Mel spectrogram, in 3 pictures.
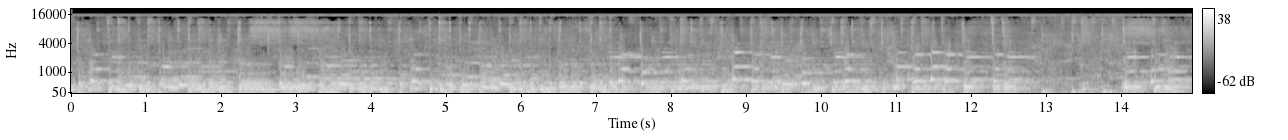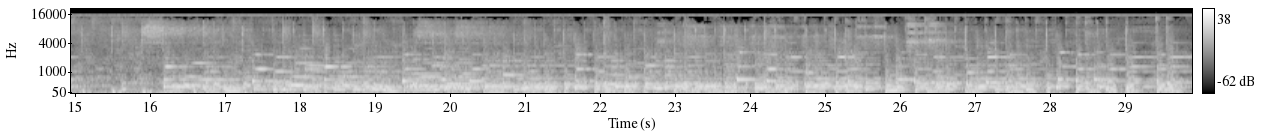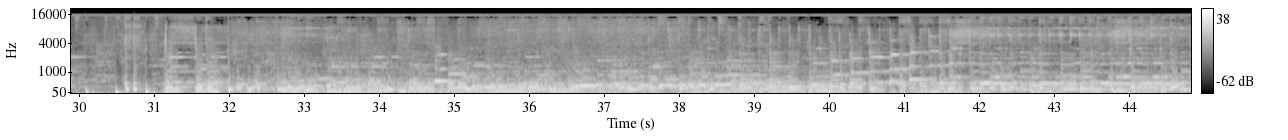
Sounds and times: Steelpan: 0:00.0 - 0:44.8
Speech: 0:00.4 - 0:34.2.

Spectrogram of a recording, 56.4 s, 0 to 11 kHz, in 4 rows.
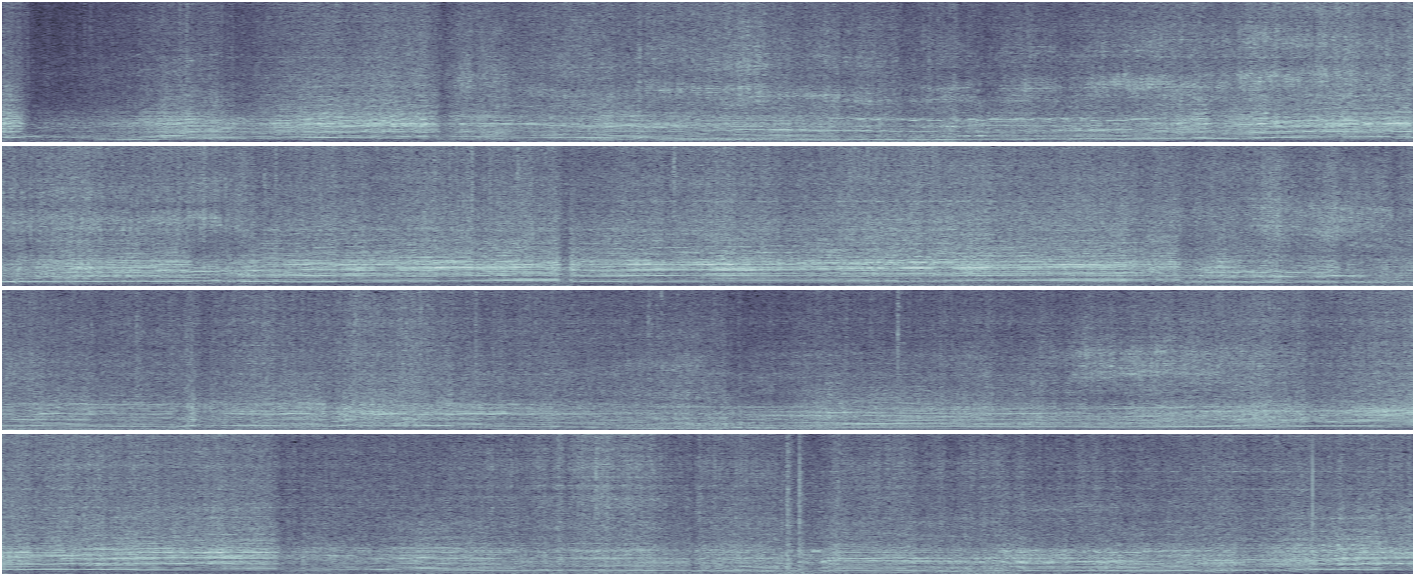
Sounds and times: Car: 0:00.0 - 0:56.4.

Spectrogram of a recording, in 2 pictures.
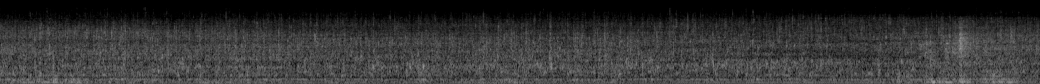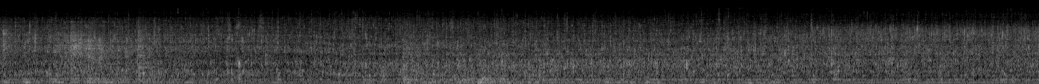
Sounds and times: Trickle, dribble: 0:00.0 - 0:20.7
Water: 0:00.0 - 0:20.7.

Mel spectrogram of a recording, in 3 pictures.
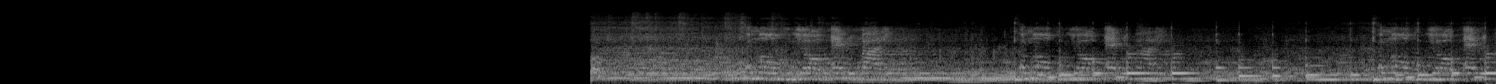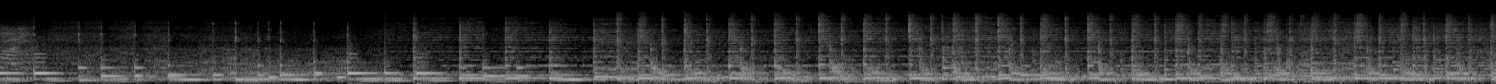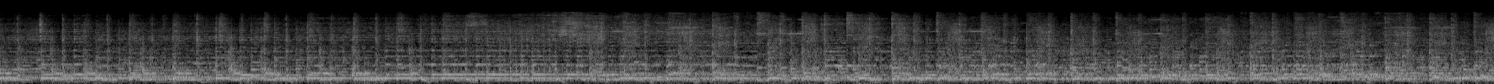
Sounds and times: Music: 0:05.9 - 0:44.8.

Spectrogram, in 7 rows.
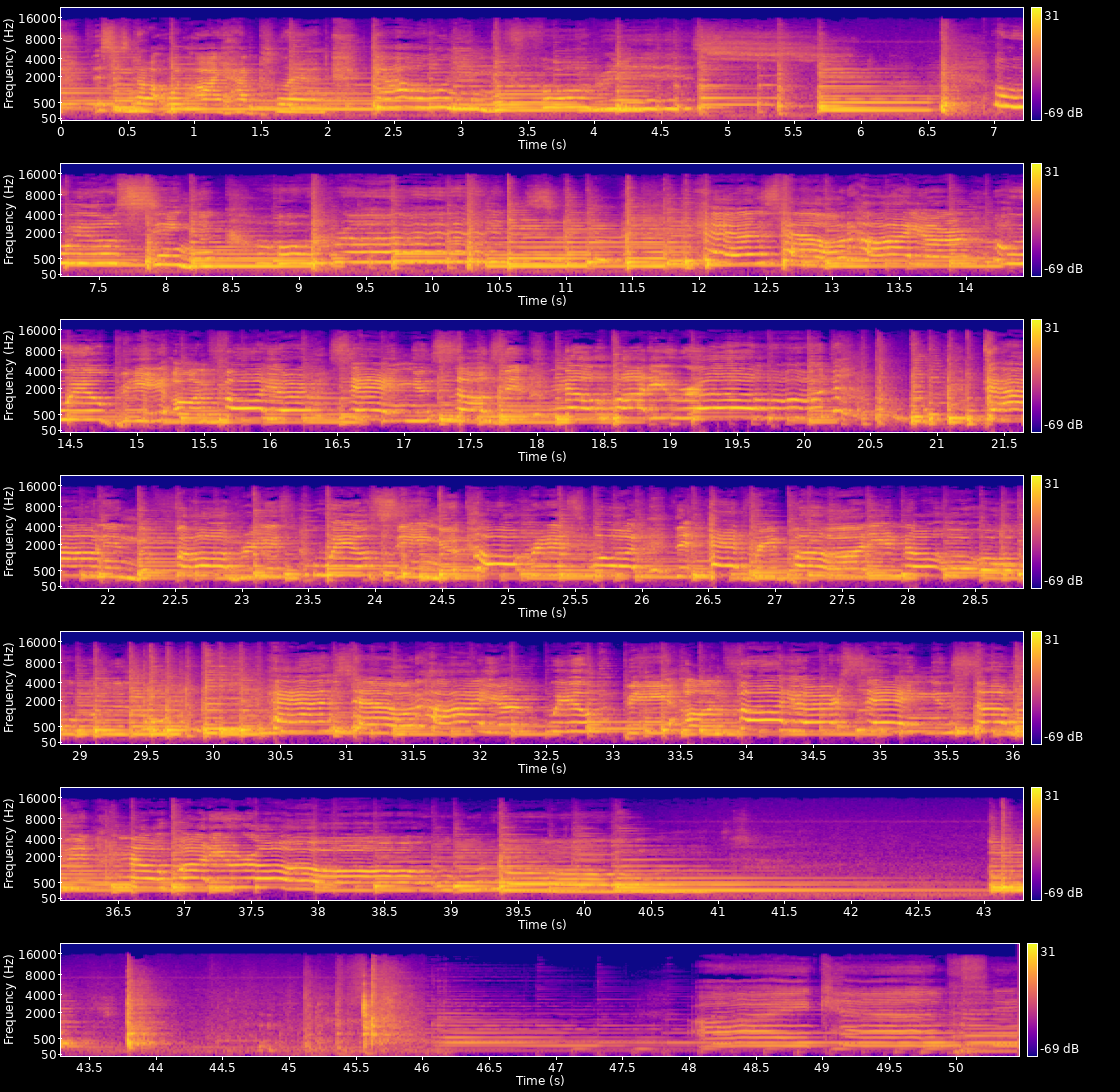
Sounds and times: Guitar: 0:00.0 - 0:50.4
Ukulele: 0:00.0 - 0:50.4.

